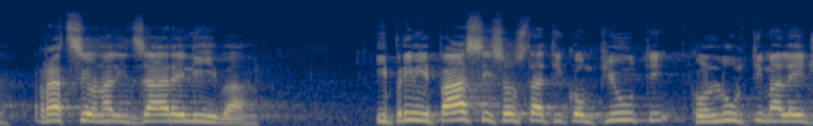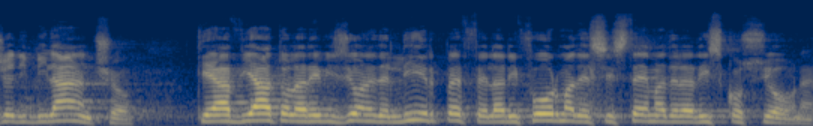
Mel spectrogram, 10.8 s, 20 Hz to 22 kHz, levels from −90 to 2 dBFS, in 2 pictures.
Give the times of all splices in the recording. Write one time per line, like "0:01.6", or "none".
none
